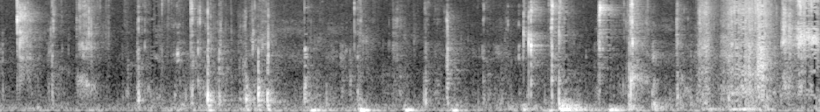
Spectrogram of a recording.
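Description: Close-miked chewing and biting of pizza crust: irregular crunches and wet mouth sounds. Near the end comes the scrape of a pizza slice being pulled across the cardboard box.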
